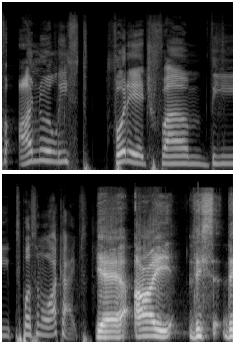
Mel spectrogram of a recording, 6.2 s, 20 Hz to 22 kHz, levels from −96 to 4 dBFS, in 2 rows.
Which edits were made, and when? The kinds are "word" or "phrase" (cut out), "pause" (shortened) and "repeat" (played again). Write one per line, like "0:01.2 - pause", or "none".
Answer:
0:03.3 - word
0:04.3 - pause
